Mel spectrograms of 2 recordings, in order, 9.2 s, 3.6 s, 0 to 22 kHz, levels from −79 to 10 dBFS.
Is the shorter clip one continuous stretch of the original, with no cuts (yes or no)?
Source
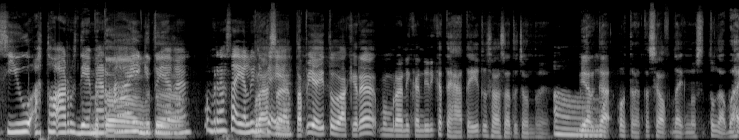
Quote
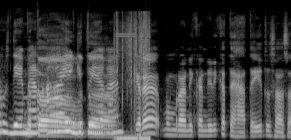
no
